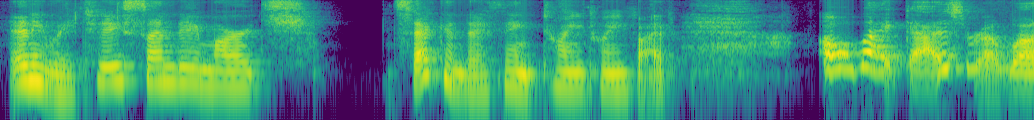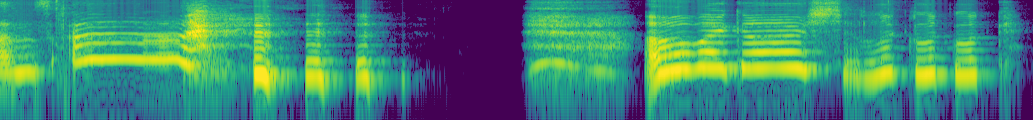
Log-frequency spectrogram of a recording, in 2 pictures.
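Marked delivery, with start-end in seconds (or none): 4.1-7.0 high gleeful exclamation, rising to a squeal; giddy high-pitched delight; thrilled squeal. Real, not acted. Looking at the gift. 8.4-10.2 high-pitched eager delight; excited amazement. Real, not acted. Showing off the gift.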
